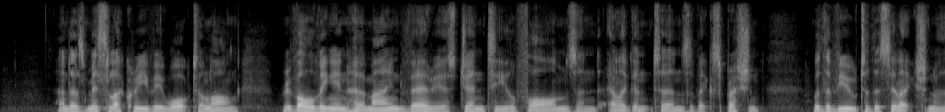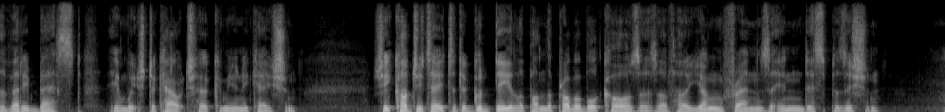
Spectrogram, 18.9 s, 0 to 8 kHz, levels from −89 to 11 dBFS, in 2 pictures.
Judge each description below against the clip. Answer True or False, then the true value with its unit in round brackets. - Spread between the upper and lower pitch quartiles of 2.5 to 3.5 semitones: True (2.8 semitones)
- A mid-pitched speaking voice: False (100 Hz)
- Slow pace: False (155 wpm)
